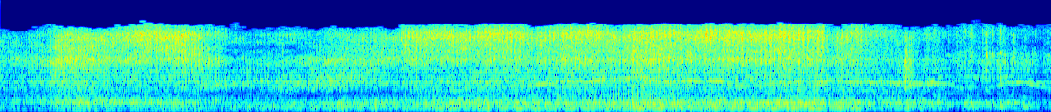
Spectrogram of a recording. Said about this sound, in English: The plane is landing. We'd better step back.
